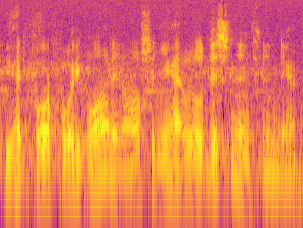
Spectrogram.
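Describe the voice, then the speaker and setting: Heard on a noisy old radio aircheck, this middle-aged man speaks very fast in a lowish voice with lively intonation. He's a musician guest in a radio studio, telling stories in a relaxed, casual way.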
